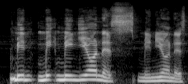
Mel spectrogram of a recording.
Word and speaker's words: Mignonnes: Mignonnes. That's how you pronounce it.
